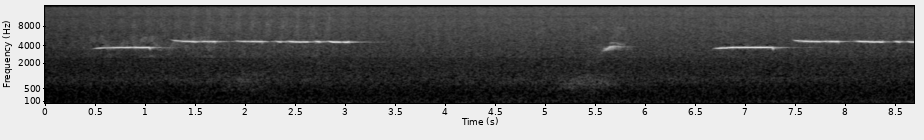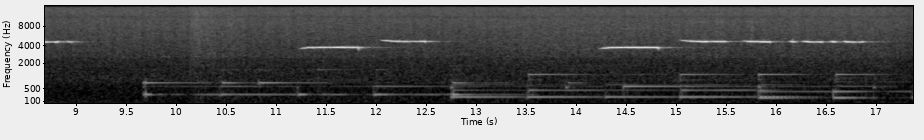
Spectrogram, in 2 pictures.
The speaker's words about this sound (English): The white-throated sparrow is known well for its loud, melodic, whistling song. The song is remembered easily with the mnemonic, "Oh, sweet Canada, Canada," or "Old Sam Peabody, Peabody."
